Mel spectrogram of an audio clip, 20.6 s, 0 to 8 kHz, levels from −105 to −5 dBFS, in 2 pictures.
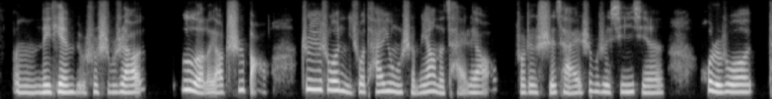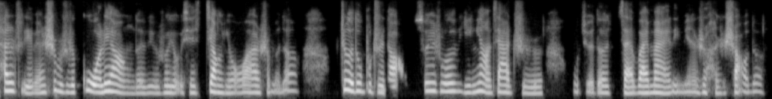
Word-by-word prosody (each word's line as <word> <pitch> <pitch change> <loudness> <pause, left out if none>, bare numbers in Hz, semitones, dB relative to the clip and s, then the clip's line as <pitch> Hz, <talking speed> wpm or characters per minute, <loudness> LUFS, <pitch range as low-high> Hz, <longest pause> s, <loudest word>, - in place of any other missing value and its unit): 嗯， 205 -3 -3
那 215 +1 +5
天 220 0 +5
比 - - -7
如 - - -6
说 225 -1 -4
是 220 - -5
不 215 - -4
是 225 0 +1
还 210 - +5
要 215 - +2 0.5
饿 265 -9 +5
了 105 - -2
要 210 - +1
吃 280 +6 -2
饱。 280 - -3 0.5
至 305 -1 +3
于 290 - +5
说 275 -1 +4
你 235 -6 -1
说 225 +3 -1
它 230 +1 -2
用 240 -3 +1
什 200 - -5
么 200 - -6
样 240 +1 +1
的 195 - -1
材 - - -9
料， 210 +8 -4 0.2
说 210 - -3
这 215 -1 -2
食 205 +1 -2
材 200 -2 -2
是 255 +4 -5
不 235 - -4
是 220 -1 -1
新 225 +2 -2
鲜， 200 -1 -4 0.5
或 275 - +2
者 220 -2 +6
说 220 -1 +2 0.2
它 260 - +4
里 195 -7 +1
面 210 - -2
是 280 - -1
不 230 - 0
是 210 0 -1
过 220 -2 +5
量 220 -7 +4
的， 190 0 -5
比 195 +1 -6
如 190 - -6
说 200 +1 -2
有 195 - -1
一 - - -5
些 200 0 -4
酱 220 -4 +4
油 195 0 -4
啊 210 0 +1
什 210 +2 -7
么 240 +2 -9
的， 255 -2 -8 0.5
这 290 - +2
个 255 - +9
都 250 0 +3
不 240 +2 -4
知 205 -2 -1
道。 195 -1 +2 0.2
所 250 - -3
以 255 0 +2
说 245 0 +2
营 210 -1 -4
养 235 -6 +2
价 215 0 +1
值 185 -1 -6 0.4
我 225 - -9
觉 - - -7
得 200 -1 -2
在 190 -2 +2
外 195 0 +4
卖 200 -2 +2
里 220 +1 -5
面 220 0 -6
是 215 +1 -2
很 190 -1 -9
少 215 +2 -1
的。 235 +1 -10
215 Hz, 255 characters per minute, -24 LUFS, 200-235 Hz, 0.5 s, 个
